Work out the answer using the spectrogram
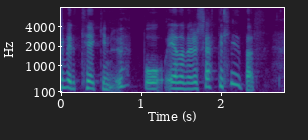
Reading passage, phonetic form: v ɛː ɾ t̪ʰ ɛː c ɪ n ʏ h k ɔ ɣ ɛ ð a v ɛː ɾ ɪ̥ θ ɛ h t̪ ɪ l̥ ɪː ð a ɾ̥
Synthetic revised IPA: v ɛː ɾ t̪ʰ ɛː c ɪ n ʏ h p ɔ ɣ ɛ ð a v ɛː ɾ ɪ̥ s ɛ h t̪ ɪ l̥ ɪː ð a ɾ̥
